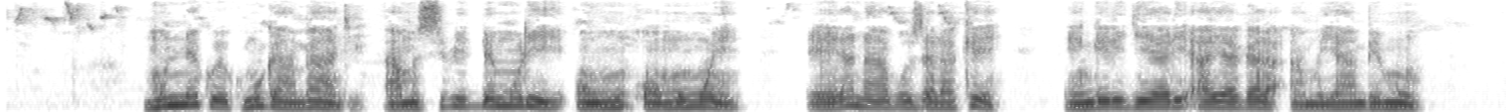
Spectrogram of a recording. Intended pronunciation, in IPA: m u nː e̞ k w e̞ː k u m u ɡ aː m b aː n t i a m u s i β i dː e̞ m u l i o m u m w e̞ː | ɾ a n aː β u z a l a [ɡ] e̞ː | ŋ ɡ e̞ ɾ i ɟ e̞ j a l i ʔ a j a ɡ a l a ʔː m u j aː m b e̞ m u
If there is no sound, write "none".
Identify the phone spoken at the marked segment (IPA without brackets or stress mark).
k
